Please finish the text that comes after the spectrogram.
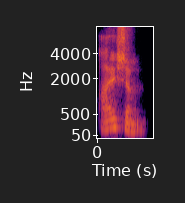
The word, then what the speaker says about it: Isham: job as Toastmaster uh last name is pronounced aisham there you go yep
